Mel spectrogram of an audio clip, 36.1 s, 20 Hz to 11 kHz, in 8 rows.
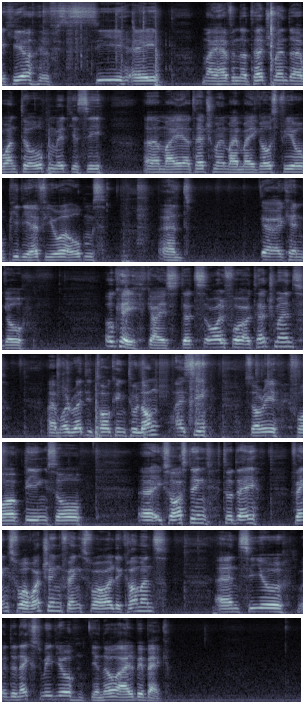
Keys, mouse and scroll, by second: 0.6 click, 2.0 ctrl+c, 2.2 ctrl+a, 4.3 o, 10.7 click.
